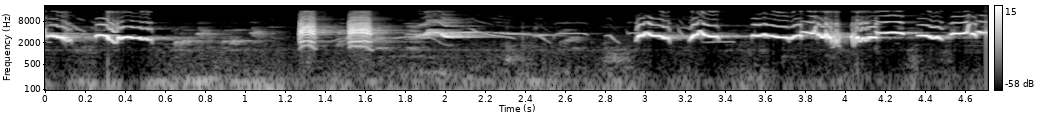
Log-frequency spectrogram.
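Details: Oriental magpie-robin giving sweet whistles, harsh scratchy bursts and sliding notes, followed by a lively run of quick, repeated chirped whistles.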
